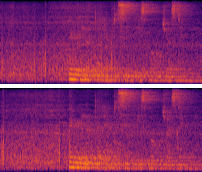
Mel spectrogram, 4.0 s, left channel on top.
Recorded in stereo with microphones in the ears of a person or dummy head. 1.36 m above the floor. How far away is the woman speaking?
About 0.8 m.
